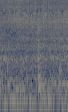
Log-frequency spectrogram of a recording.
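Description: Onions frying in a pot of masala bhindi, a steady, dense sizzle that stays loud and even throughout, with faint stirring beneath.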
